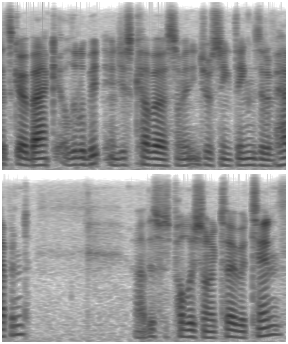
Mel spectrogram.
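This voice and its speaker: Mumbled speech from a man with an Australian accent, medium pitch, at a fairly quick pace. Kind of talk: commentary narration over screen recording. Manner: fast, slightly mumbled.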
